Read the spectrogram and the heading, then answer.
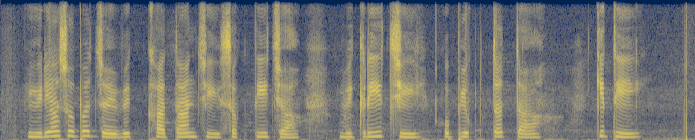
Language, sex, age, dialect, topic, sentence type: Marathi, female, 41-45, Standard Marathi, agriculture, question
